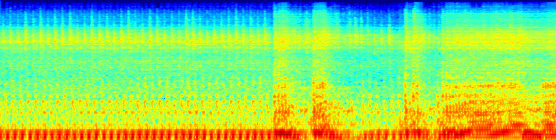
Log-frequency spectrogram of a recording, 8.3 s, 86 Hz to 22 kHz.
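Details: Yamaha Grizzly 600 ATV after carb work; the engine had previously been apart: a single cylinder idling with a loose, uneven clatter over the firing beat, then revving in bursts with the rattle carrying through. Abnormal engine noise, source unclear.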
